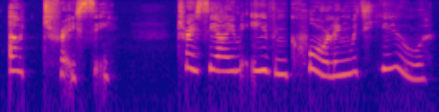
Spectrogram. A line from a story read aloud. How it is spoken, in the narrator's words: she cried wretchedly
